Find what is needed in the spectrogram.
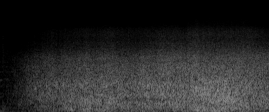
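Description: Ocean surf rushing, swelling up from near silence over the first second and then holding steady.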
